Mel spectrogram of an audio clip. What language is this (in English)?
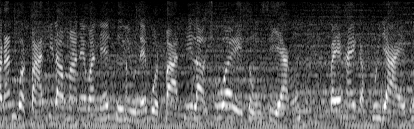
Thai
